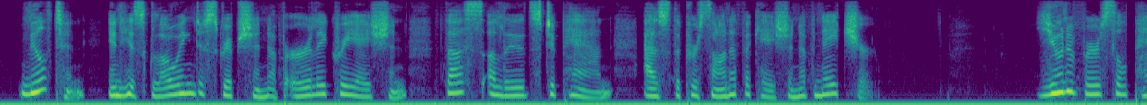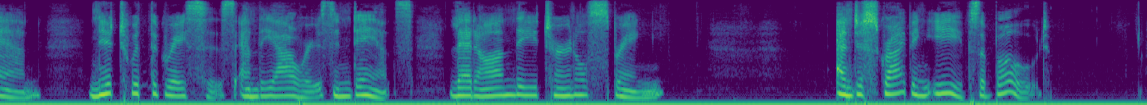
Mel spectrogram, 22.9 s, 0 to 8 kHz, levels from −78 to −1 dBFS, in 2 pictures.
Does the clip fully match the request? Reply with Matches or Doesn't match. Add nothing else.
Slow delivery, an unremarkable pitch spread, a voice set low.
Doesn't match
